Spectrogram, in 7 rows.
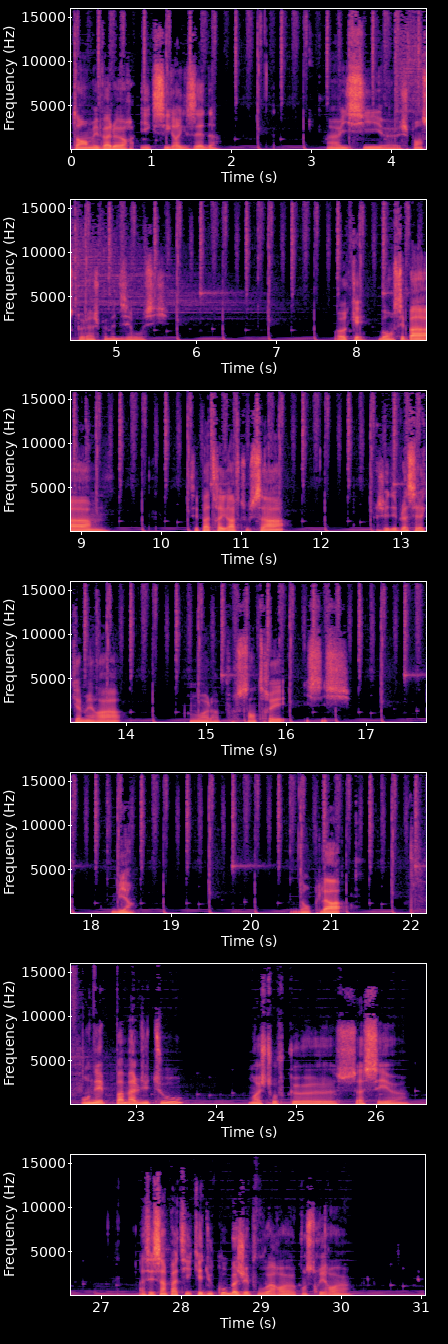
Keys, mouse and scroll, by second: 3.0 Escape, 4.3 shift+click, 4.7 shift+0, 5.2 shift+Return, 11.9 g, 12.4 x, 17.6 click, 18.4 shift+middle click, 18.9 shift+click, 19.9-21.5 shift+middle drag, 21.6-22.0 shift+scroll down 1, 26.7-27.4 scroll up 1, 27.6 scroll down 2.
